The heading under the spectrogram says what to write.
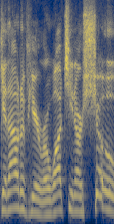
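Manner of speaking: play-acted loud, high yelling shouted in unison. Retelling how three sisters yelled when the door opened: imitating sisters yelling. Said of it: "yelled at me".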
